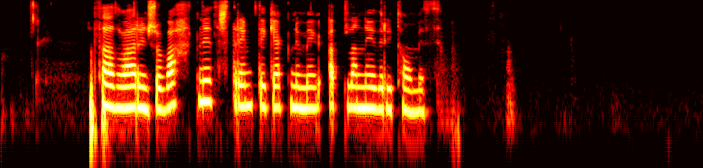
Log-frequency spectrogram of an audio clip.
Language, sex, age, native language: Icelandic, female, 20-29, Icelandic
